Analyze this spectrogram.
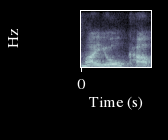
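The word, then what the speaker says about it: Mallorca: So now I'm getting a gentleman that reports from I think it's pronounced my yorker but it's spelled Malora so I always say it that way.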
